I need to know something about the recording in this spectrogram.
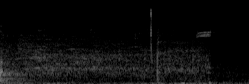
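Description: Faint sports-hall sound from a basketball game, with one sharp knock about one and a half seconds in.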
